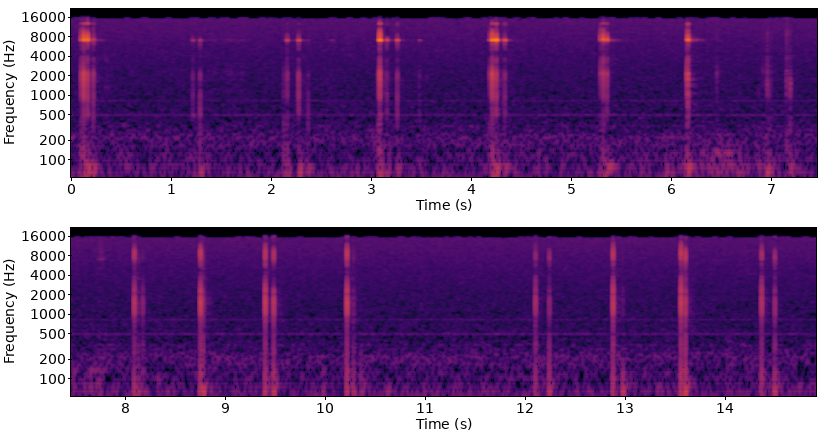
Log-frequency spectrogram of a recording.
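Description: Long nails tap a small amber glass dropper bottle with a black dropper cap, held in the hand. The taps come as a steady, irregular series of short, sharp glassy clicks and ticks that die away almost instantly, over a low background hum.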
